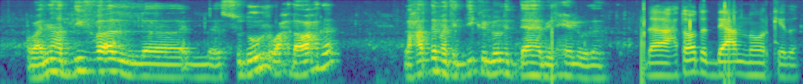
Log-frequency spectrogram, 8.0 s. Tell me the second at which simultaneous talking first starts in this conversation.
none

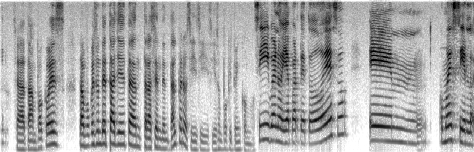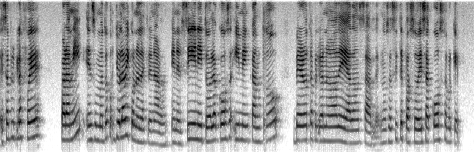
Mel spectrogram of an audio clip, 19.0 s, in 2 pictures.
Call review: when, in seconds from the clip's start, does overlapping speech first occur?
none

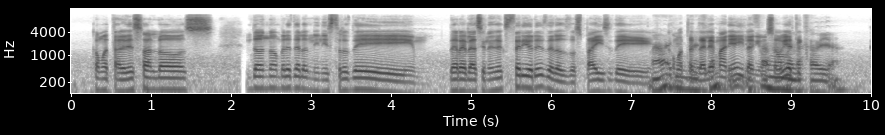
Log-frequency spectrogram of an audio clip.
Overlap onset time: 7.2 s

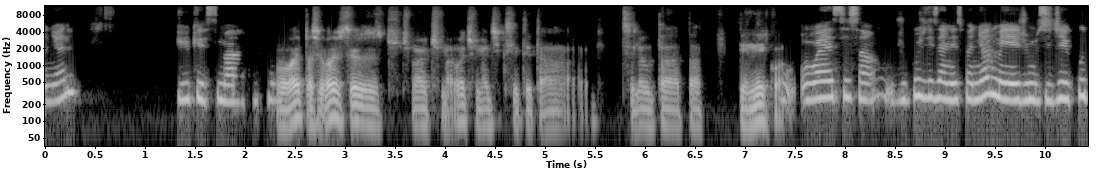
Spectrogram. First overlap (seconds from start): none

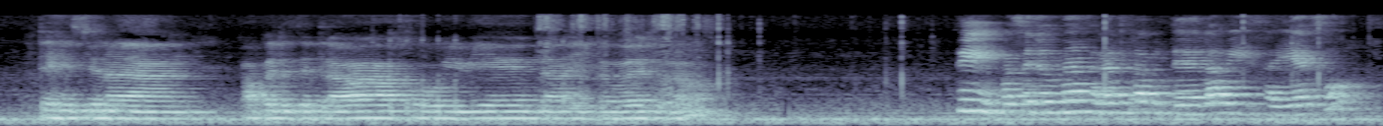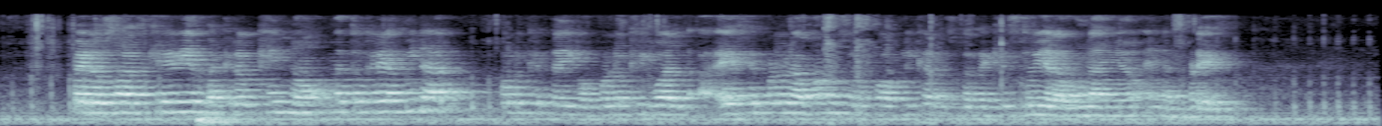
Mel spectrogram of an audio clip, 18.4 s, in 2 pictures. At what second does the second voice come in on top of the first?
none

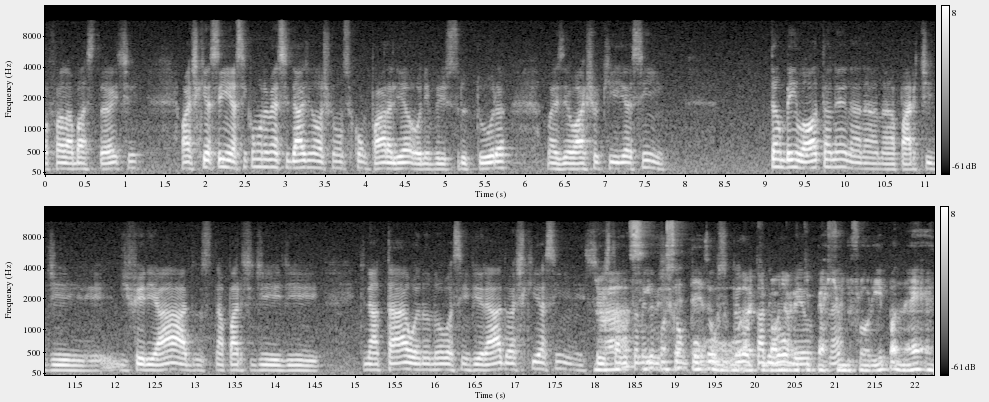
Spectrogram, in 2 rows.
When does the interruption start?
18.0 s

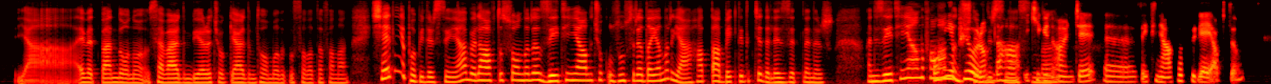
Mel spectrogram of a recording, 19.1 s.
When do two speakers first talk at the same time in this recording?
14.0 s

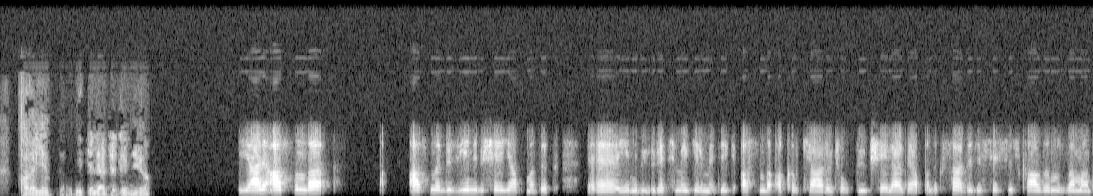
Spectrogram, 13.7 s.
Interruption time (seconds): none

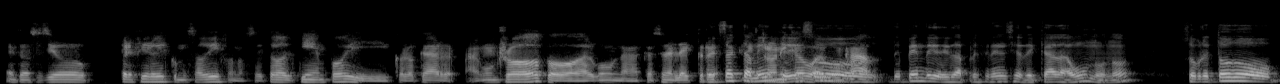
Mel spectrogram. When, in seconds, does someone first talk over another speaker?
7.1 s

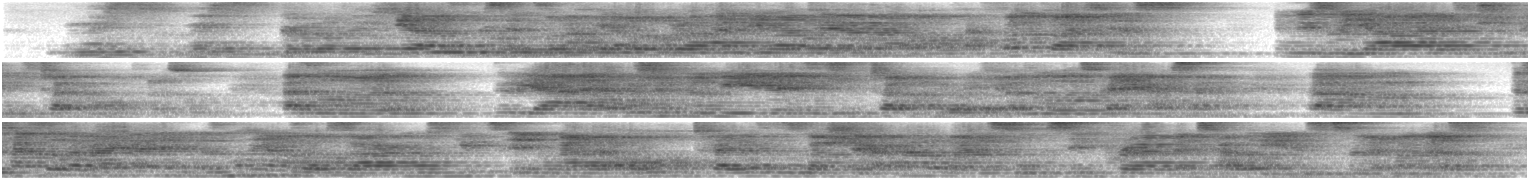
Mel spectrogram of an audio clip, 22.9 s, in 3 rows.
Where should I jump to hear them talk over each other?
1.9 s

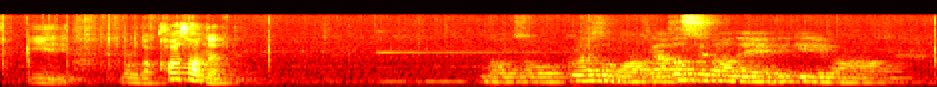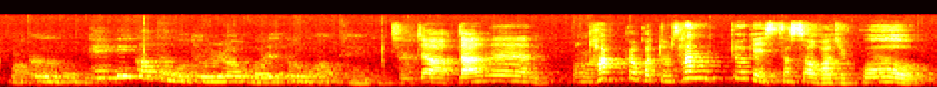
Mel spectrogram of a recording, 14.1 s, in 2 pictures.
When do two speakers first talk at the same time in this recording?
none

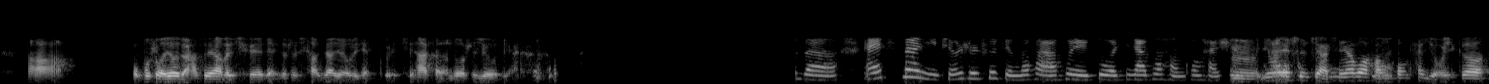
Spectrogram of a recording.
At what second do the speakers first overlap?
12.3 s

